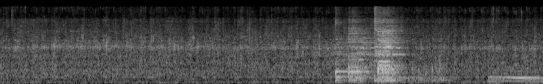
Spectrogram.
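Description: Chicken pieces sizzling steadily in a hot wok as chopped tomatoes are tipped in from a stainless steel bowl. About three and a half seconds in there is one loud knock with a brief ringing.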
